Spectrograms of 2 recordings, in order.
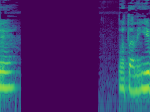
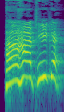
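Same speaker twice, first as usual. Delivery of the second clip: loud, higher, brushing it off; loud grudging yes; 4 semitones higher, 9 dB louder than usual. Acted. Mother-in-law giving in to the bahu, loud and grudging. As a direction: snap a grudging agreement and move on.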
